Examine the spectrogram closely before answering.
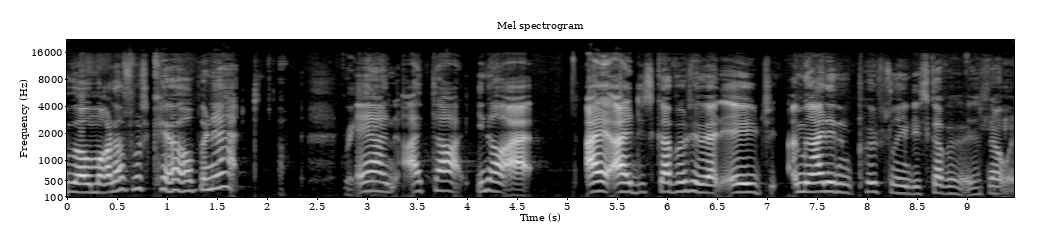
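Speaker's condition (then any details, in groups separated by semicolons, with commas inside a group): Cerebral palsy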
